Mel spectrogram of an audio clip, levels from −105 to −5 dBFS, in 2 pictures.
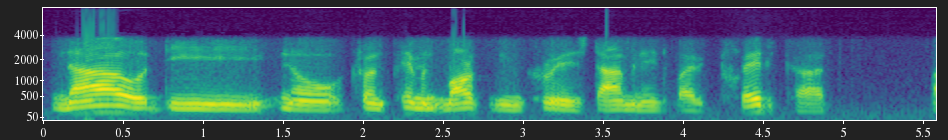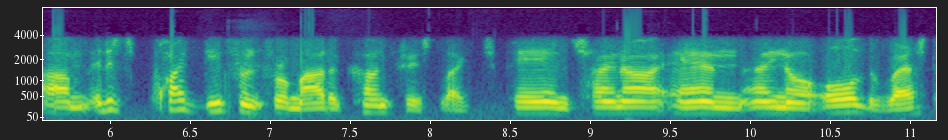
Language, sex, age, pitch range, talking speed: English, male, 60-79, 110-175 Hz, 170 wpm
